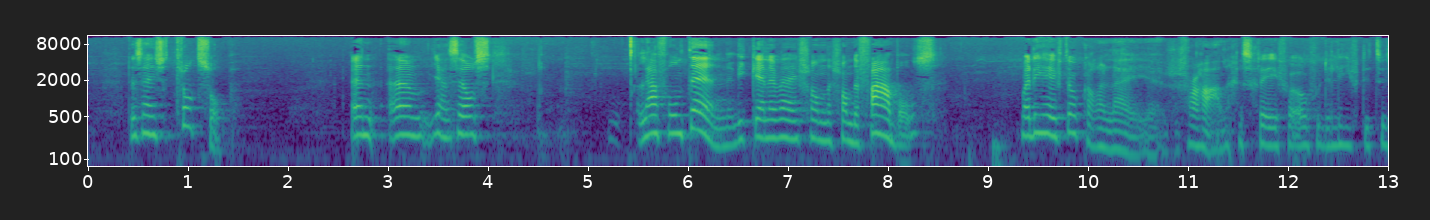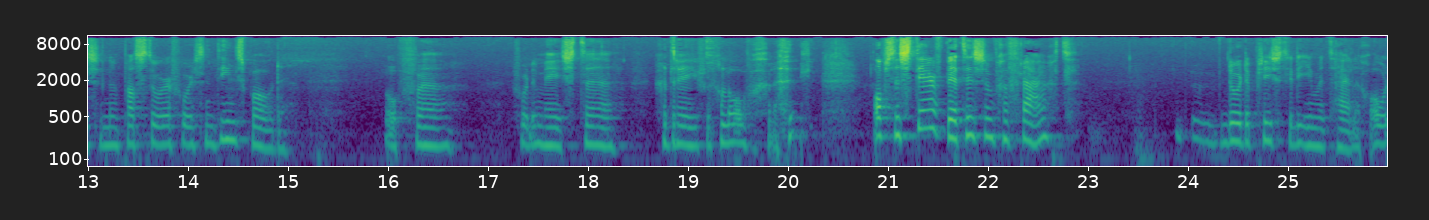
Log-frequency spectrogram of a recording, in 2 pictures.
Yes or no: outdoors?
no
